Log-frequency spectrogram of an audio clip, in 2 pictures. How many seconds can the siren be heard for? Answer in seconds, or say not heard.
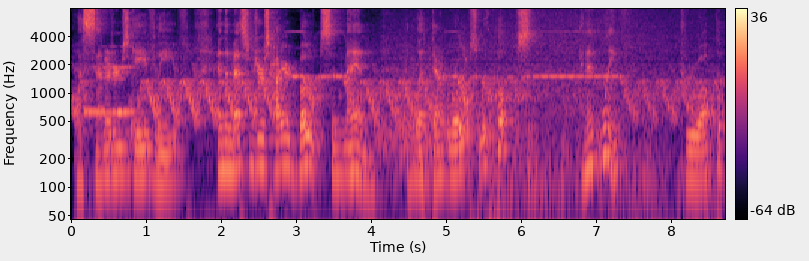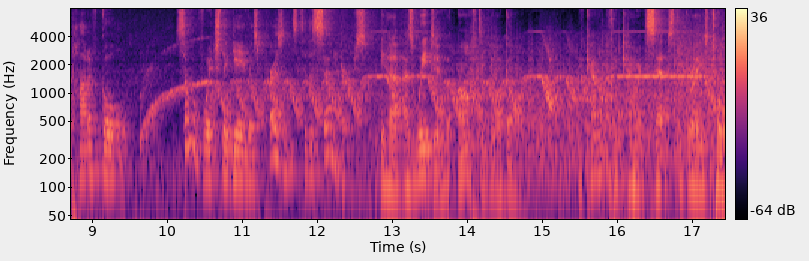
17 s.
